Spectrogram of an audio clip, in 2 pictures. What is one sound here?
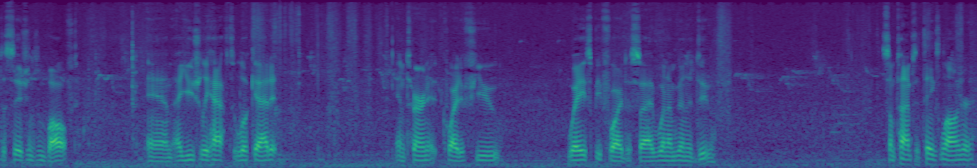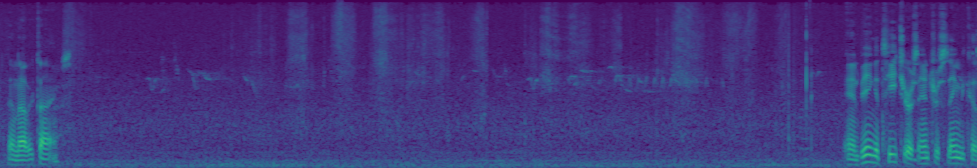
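A man talks calmly and close by, pausing now and then.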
